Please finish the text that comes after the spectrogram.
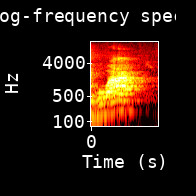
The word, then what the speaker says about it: ruach: no hebraico é ruach, com CH no final, ruach, não se pronuncia o CH, só se pronuncia ruach.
